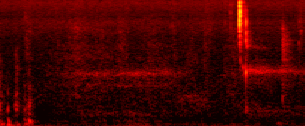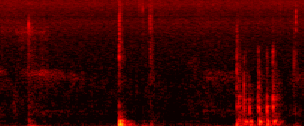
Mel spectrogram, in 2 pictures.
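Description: Rubber stamp being tapped onto an ink pad and pressed onto cardstock: a quick run of light taps at the start, a single sharper knock about four seconds in, and another quick run of taps near the end.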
